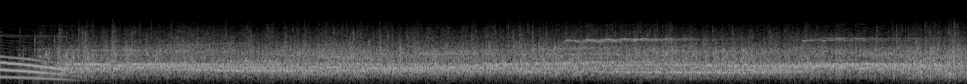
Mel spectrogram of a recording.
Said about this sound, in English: ladies and gentlemen, another round of applause for tonight's contestant, Richard Sylvester.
